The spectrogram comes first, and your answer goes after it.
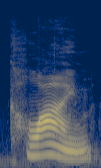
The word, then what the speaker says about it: climb: Today's word is climb. C-L-I-M-B. Don't forget that little silent, we used to call them ghost letters, that little silent letter at the end.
